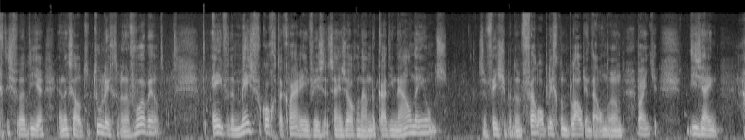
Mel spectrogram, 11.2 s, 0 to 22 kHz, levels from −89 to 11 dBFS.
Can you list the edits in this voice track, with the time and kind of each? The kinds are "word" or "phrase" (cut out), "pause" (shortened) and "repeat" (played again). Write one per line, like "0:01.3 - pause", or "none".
0:08.7 - word
0:09.5 - word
